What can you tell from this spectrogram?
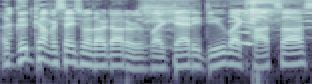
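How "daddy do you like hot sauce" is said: ordinary talk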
